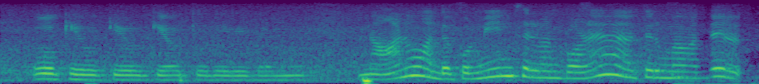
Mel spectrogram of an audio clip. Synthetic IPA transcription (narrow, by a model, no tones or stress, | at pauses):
oːkeːoːkeːoːkeːoːkeːd̪eːʋeːkɐɾɐmɐ | naːnʊ̃ɐnd̪ɐpɔɳːijɪnsɛlʋɐnpoːnɛ̃t̪ɪɾɯmbãːʋɐnd̪ɯ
